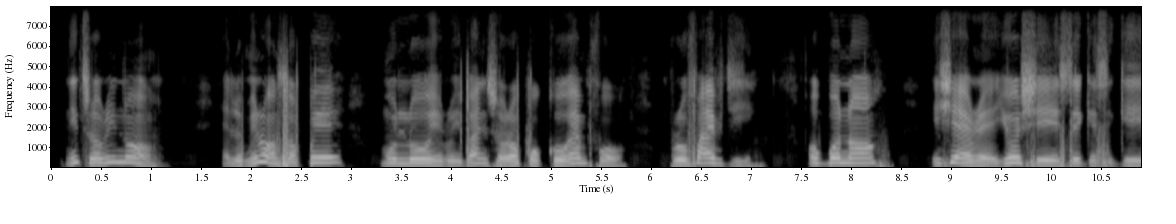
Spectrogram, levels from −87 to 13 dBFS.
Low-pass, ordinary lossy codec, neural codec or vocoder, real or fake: none; none; none; real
